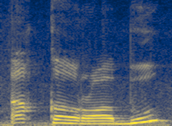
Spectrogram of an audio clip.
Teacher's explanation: قاف پہ قلقلہ کرنا ہے، را کو ضرور پڑھنا ہے جبکہ باپشبو اس سے زیادہ لمبا نہیں کرنا.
